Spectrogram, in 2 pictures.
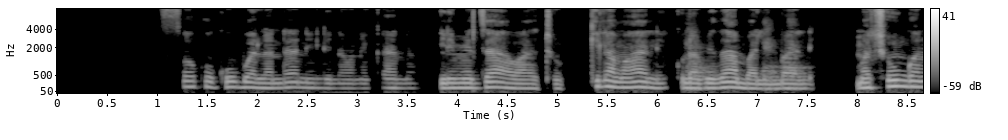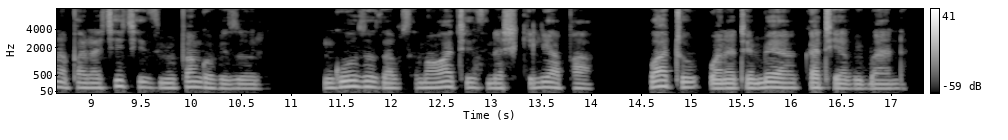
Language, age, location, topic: Swahili, 18-24, Nairobi, finance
